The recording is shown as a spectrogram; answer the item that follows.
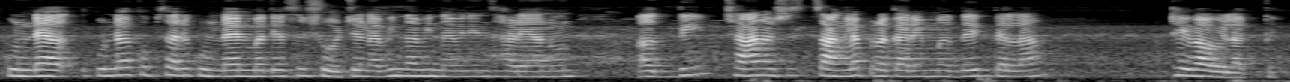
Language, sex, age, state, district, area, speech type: Marathi, female, 18-30, Maharashtra, Thane, urban, spontaneous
